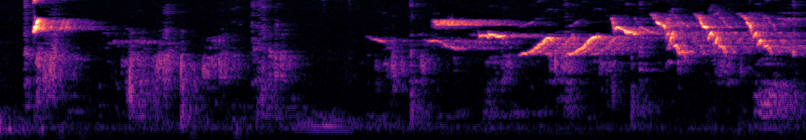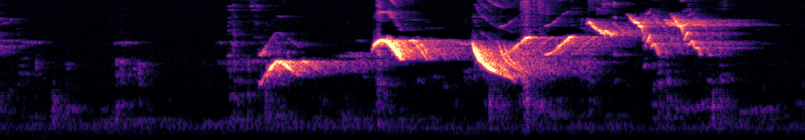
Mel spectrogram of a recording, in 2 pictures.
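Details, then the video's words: Green-winged saltator song delivered with much order: soft ticking notes first, then bright rapid whistled phrases, followed by a louder run of sweeping, downward-slurred whistles near the end. "Olha o que esse trinca ferro está fazendo quando começa a cantar."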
